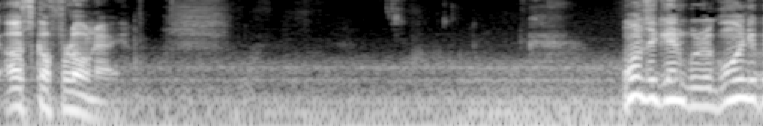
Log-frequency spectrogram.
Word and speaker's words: Escaflowne: from the visions of eska flown esophany they pronounce it two different ways in the anime so we'll just say oscar flonay once again we're going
